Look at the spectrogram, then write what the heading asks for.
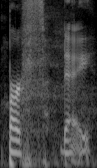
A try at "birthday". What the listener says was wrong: You didn't really enunciate the F.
